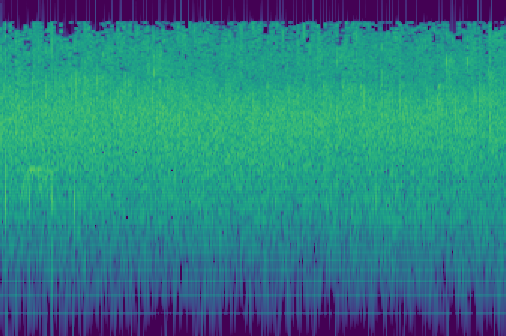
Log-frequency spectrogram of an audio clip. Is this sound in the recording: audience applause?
yes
